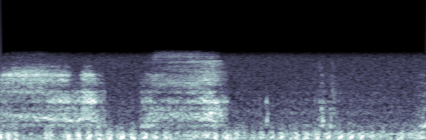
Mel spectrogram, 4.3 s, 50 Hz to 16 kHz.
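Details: A pregnant female American black bear in her winter den, January 13, 2013, shortly before giving birth to two cubs, gives hoarse, bleat-like moans over a steady low rumbling grunt.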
